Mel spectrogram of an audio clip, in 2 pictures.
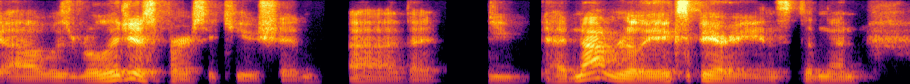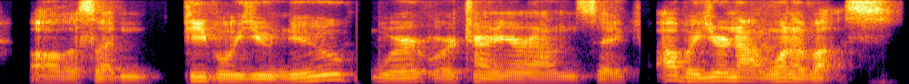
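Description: A man's voice: lowish voice, breathy edge. A man interviewing a guest, asking inquisitive, supportive questions. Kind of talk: interview conversation.

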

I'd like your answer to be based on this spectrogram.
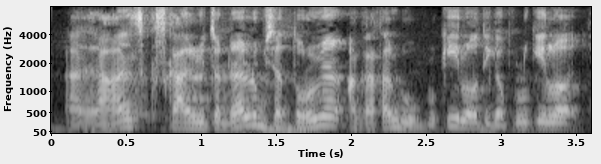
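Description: A man's voice: medium pitch, animated, rapid-fire. A man in a casual podcast discussion, explaining training habits and asking follow-up questions.

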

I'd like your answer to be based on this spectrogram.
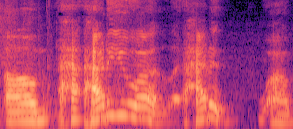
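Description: A man hosting a casual interview, laid-back and chuckling, sometimes halting as he frames his questions. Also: high-pitched, lively intonation, fairly bright tone. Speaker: interview host.

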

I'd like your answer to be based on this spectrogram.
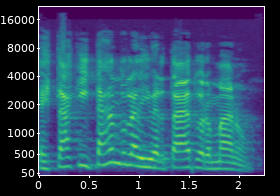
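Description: A young man preaches in a loose, conversational way, spinning stories and throwing rhetorical questions at the congregation. His voice sits a bit high and rings bright and forceful. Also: a little fast. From Colombia. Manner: animated storytelling with rhetorical questions. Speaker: pastor. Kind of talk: conversational sermon.

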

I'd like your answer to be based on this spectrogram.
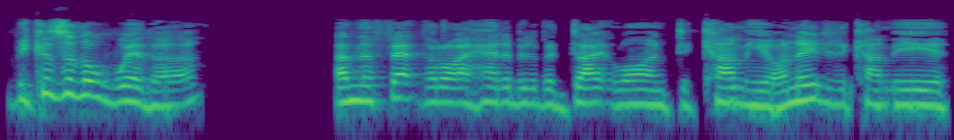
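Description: High-voiced older Australian man, broad accent. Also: quick pace, darkish tone, muffled recording. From Australia, Adelaide. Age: late 60s. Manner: blokey, joking, salty slang. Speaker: featured guest on a talk show. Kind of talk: casual chat, anecdotes.

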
